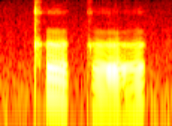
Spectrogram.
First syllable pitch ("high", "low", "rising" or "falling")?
falling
